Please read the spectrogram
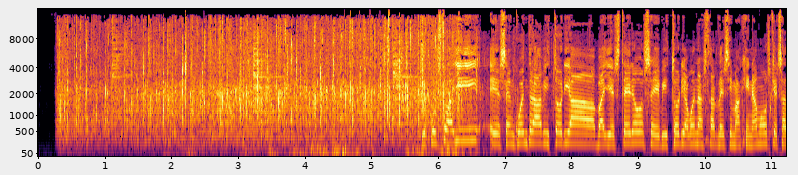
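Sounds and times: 
emotional applause ending minute of silence: 0:00.2 - 0:08.5
speech: 0:05.8 - 0:11.2.

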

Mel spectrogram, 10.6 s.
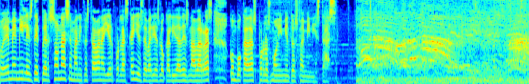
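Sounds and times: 
speech: 0:00.0 - 0:07.2
protest crowd shouting: 0:07.1 - 0:10.5.

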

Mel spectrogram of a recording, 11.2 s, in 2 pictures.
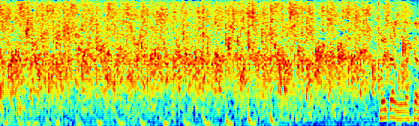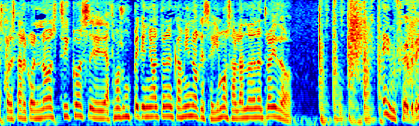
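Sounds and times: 
applause for students in a radio studio audience: 0:00.0 - 0:05.8
speech: 0:05.0 - 0:09.6, 0:10.7 - 0:11.1.

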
